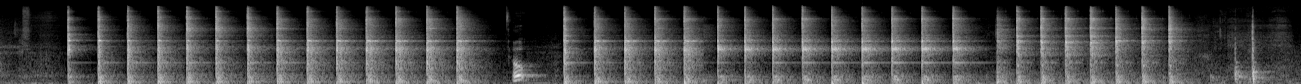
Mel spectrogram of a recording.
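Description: A hammer strikes metal in a fast, steady rhythm with ringing clangs.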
